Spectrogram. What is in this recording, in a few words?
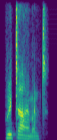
"retirement", Indian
